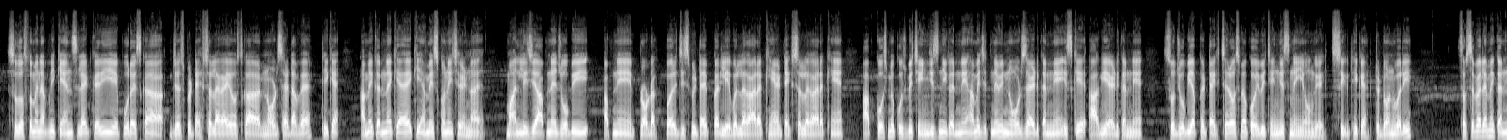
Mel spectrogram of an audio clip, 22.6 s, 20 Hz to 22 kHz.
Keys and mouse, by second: 2.0-2.4 alt+shift+middle drag, 5.2 alt+shift+middle click, 6.9 click, 7.1-8.3 drag, 8.7 click, 20.0-20.5 alt+shift+middle drag, 21.1-22.2 drag.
